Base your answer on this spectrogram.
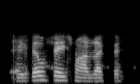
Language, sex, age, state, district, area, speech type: Hindi, male, 60+, Madhya Pradesh, Bhopal, urban, conversation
